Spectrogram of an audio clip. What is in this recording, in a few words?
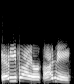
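taking fire, swat female; vo; agents; Source Model Packs; Counter Strike Model Pack; CS2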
